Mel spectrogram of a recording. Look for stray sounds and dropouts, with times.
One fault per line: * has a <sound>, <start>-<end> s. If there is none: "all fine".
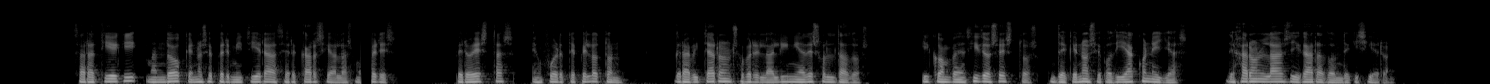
* has a dropout, 3.6-3.7 s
